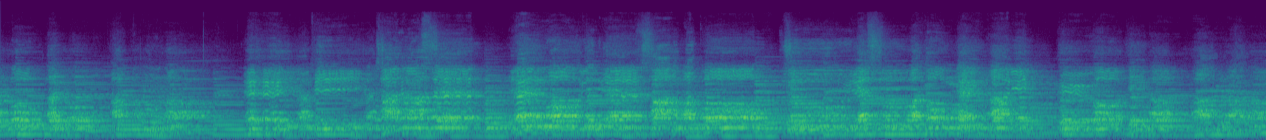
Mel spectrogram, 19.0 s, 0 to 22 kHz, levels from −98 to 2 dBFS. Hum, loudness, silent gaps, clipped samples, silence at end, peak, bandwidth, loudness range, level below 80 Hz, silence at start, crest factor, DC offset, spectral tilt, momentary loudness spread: none; -30 LUFS; none; under 0.1%; 0 s; -14 dBFS; 14 kHz; 5 LU; -62 dBFS; 0 s; 16 dB; under 0.1%; -5.5 dB/octave; 8 LU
